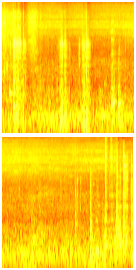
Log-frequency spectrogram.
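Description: Marina pump-out station's suction pump running with a steady low hum, with short hissing bursts of air and liquid drawn through the pump-out hose now and then.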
